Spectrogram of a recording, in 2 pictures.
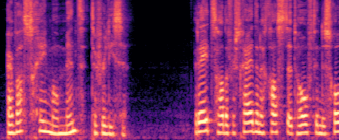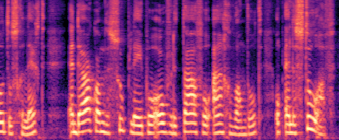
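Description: A woman narrating a storybook in a measured, even reading voice. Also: medium pitch, slightly rough. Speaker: audiobook narrator.

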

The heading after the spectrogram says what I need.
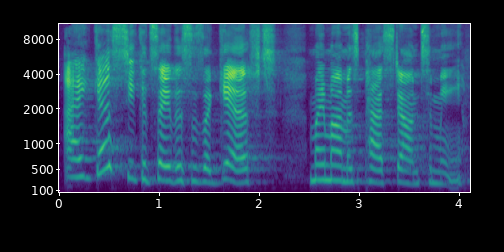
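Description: A woman's voice: high-pitched, normal speed, a bit bright, big-room sound. A woman in her thirties from Iowa, narrating a personal ghost story in a wry, conversational way. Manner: wry, conversational, self-teasing.

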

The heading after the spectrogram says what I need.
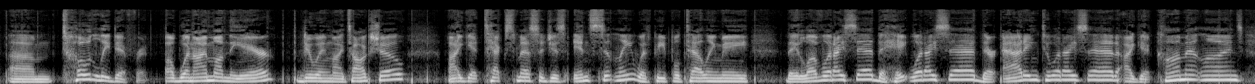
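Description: During a live Q&A, a man who hosts a radio talk show and tells stories on podcasts discusses his own work with casual, self-deprecating candor. He talks at normal speed in a little high, animated voice, and the recording quality is low.

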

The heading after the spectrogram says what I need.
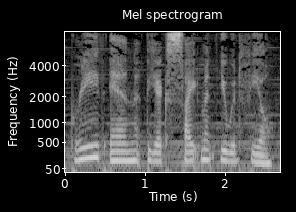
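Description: A woman with a low, mellow voice leads a guided meditation over music. Her delivery is soft and unhurried, with room left between phrases for breathing and prayer. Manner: soft, soothing, unhurried delivery with long pauses. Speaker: meditation host.

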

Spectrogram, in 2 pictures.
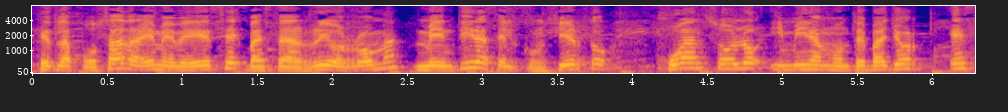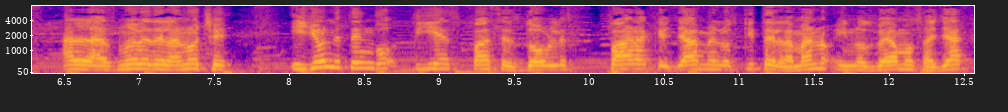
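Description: A man's voice: sits high, normal speed, a bit bright, faint music behind. A man with a Mexican accent hosting a radio show, chatting casually and telling rambling stories with a playful tone. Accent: Mexican Spanish. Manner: playful, rambling storyteller with laughs. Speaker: radio host.

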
